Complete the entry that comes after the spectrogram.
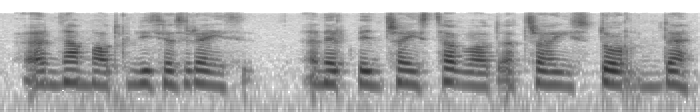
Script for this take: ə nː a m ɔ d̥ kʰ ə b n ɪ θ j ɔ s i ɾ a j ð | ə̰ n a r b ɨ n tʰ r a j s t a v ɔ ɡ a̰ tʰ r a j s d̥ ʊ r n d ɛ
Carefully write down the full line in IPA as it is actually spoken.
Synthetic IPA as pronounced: ə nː a m ɔ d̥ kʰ ə m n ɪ θ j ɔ s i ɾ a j θ | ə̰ n ɛ r b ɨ n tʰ r a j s tʰ a v ɔ d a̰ tʰ r a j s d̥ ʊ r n d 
